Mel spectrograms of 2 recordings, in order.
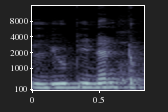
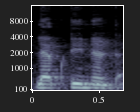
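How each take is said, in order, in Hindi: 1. पहला अक्षर 'loo' जैसा सुनाई देता है। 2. पहला अक्षर 'left' जैसा सुनाई देता है।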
